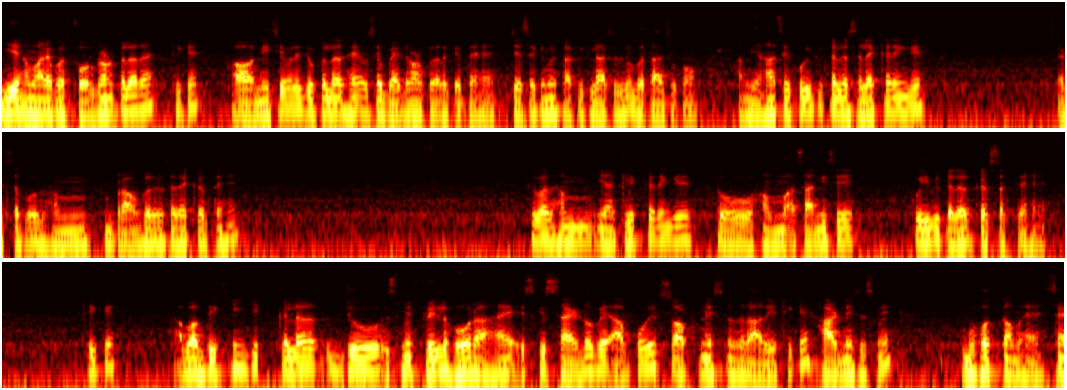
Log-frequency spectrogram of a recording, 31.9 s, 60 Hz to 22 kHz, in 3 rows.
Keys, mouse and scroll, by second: 7.1 click, 9.4-14.9 drag, 20.6-28.1 drag, 28.2 click, 29.7 ctrl+z.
